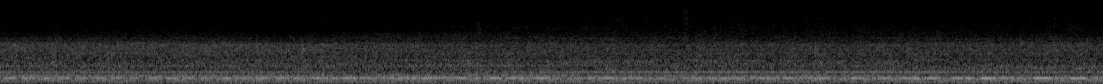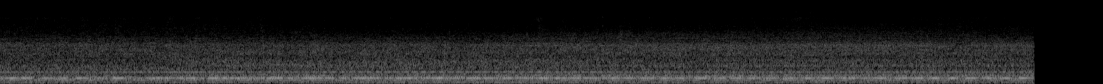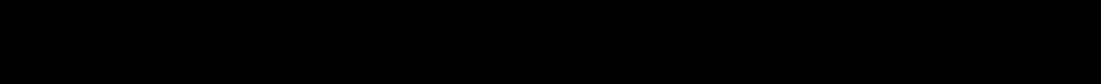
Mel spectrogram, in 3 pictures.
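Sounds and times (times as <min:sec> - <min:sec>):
machine hum: 0:00.0 - 0:21.4.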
